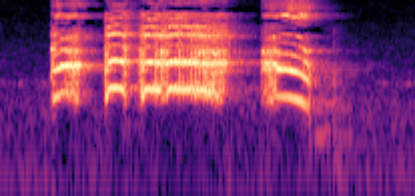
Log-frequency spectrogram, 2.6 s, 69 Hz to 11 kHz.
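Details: Red junglefowl crowing in Laos in early spring 2022 during trapping: a loud, harsh crow in four segments, a short opening note, a long sustained middle and a falling final note, with quiet surroundings.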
